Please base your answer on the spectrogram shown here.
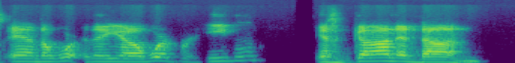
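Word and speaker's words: גן עדן: I keep wanting to say it in the Hebrew sense because the word for Eden is Gan Eden. Gan Eden, that's how you pronounce it in Hebrew.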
